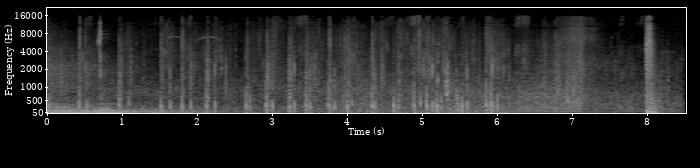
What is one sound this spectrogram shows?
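Footsteps crunch over snow.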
